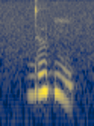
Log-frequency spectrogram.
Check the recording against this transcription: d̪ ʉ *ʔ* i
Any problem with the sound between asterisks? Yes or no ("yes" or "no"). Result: no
